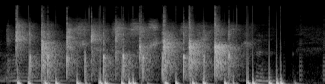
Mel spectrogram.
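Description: Light applause from a small group: a quick, uneven patter of hand claps lasting about three seconds, moderately loud, then tapering off abruptly.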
